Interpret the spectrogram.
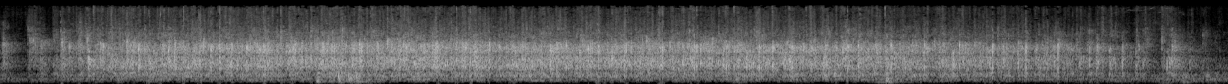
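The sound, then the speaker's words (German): An audience claps steadily for about twelve seconds to welcome a guest, a dense, even wash of applause that swells in quickly, holds at full strength, and tapers off near the end. “Ich möchte euch bitten, dass ihr sie einfach mit einem Applaus begrüßt.”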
